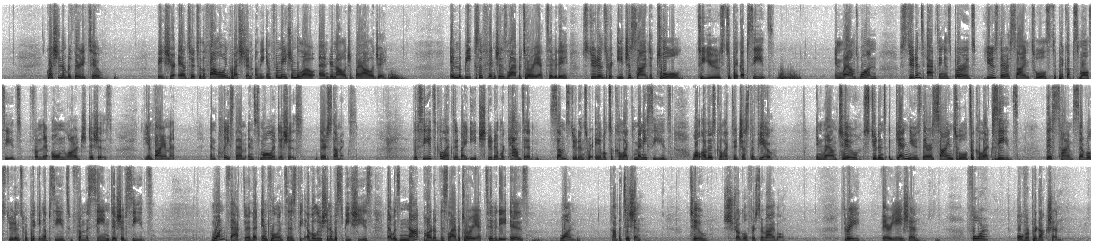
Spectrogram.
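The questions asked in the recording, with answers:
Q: One factor that influences the evolution of a species that was not part of this laboratory activity is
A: 4: Overproduction.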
